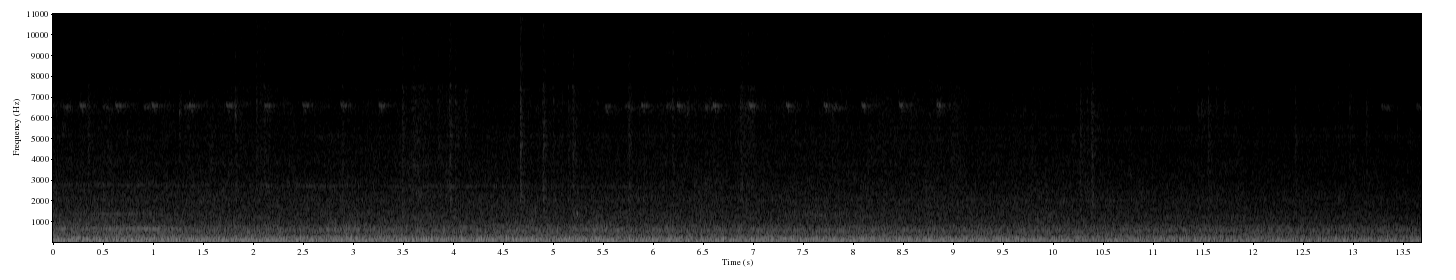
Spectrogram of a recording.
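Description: Steady low outdoor background rumble, with faint high ticks repeating about three times a second for much of the time.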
